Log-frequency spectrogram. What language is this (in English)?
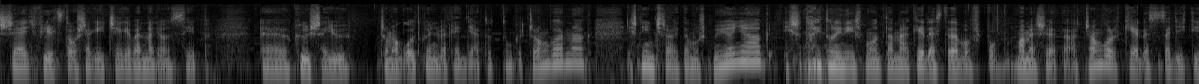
Hungarian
